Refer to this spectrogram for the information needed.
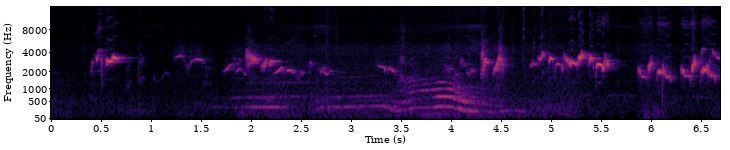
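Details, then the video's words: Morning competition singing by red-whiskered bulbuls: clear chirpy warbled notes come in scattered bursts, while a lower, drawn-out, descending harmonic call from another bird runs through the middle. "Chim Chào Mào Hót Đấu Buổi Sáng"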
